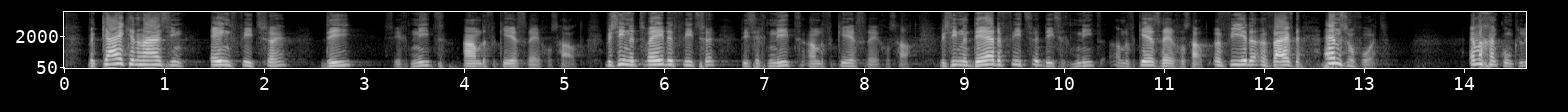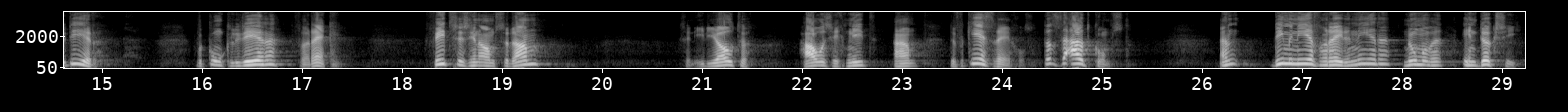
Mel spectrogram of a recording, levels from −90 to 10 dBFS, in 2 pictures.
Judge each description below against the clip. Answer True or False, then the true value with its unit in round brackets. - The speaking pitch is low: False (185 Hz)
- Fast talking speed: False (150 wpm)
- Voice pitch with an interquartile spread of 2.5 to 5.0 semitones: False (5.5 semitones)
